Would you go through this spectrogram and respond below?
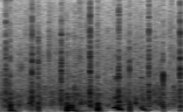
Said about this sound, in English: our final speaker, if you could give him a round of applause.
